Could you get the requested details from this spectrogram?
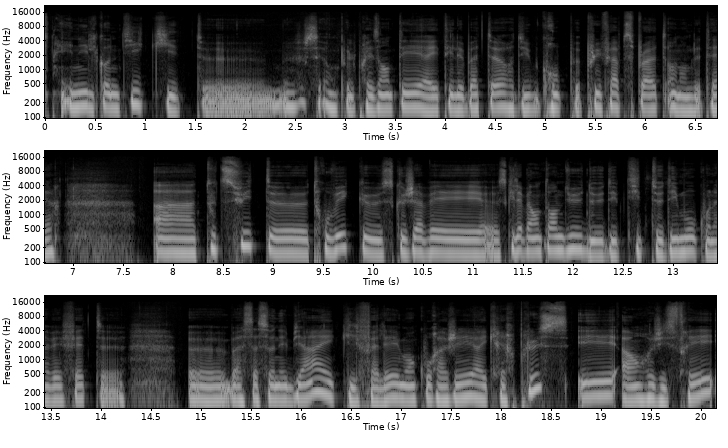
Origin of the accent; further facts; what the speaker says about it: German-speaking Switzerland, Switzerland; first language French; also born or lived in Aarau, Switzerland; now in Montpellier, France; J'ai grandi donc en Suisse allemande en apprenant donc le suisse allemand en deuxième langue puisque le français était ma langue maternelle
